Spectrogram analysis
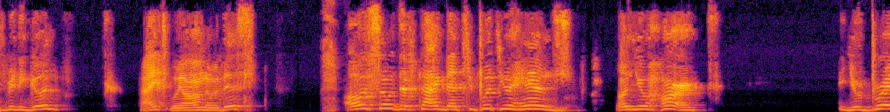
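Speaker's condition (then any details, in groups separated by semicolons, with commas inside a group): Cerebral palsy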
